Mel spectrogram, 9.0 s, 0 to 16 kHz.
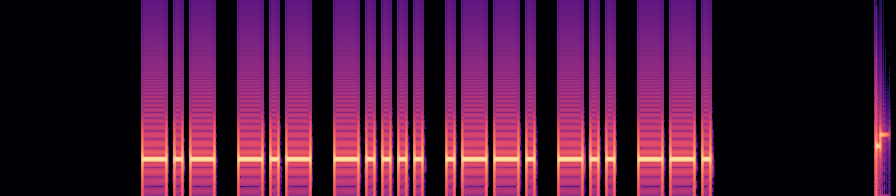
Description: Morse code, heard as a keyed tone, about 15 wpm, 700 Hz. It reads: KK6PDG
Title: USA Call Signs Repeated 3x 15wpm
